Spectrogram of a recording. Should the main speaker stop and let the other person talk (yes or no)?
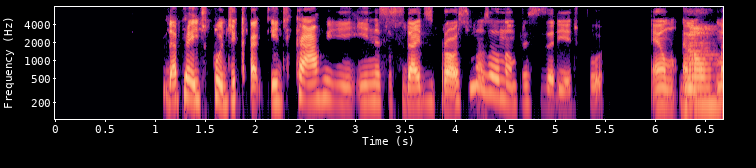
yes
